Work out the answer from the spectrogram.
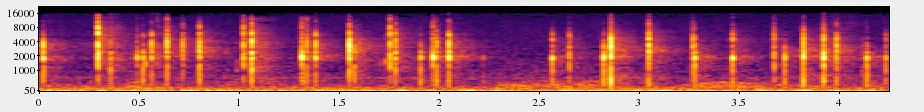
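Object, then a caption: Glass and metal smartphone. Long nails scratch and tap the back of a silver glass-and-metal smartphone held close to the microphones. The result is a rapid, uneven series of sharp, dry clicks with a bright, high ring, set over a faint, low rumble.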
